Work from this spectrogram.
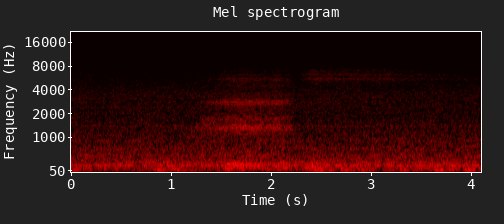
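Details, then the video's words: A Labrador Retriever snoring softly: one raspy, breathy snore swells near the middle and fades into a second, weaker exhalation over a steady low rumble, with no other clear sounds. "Храпящий лабрадор"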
